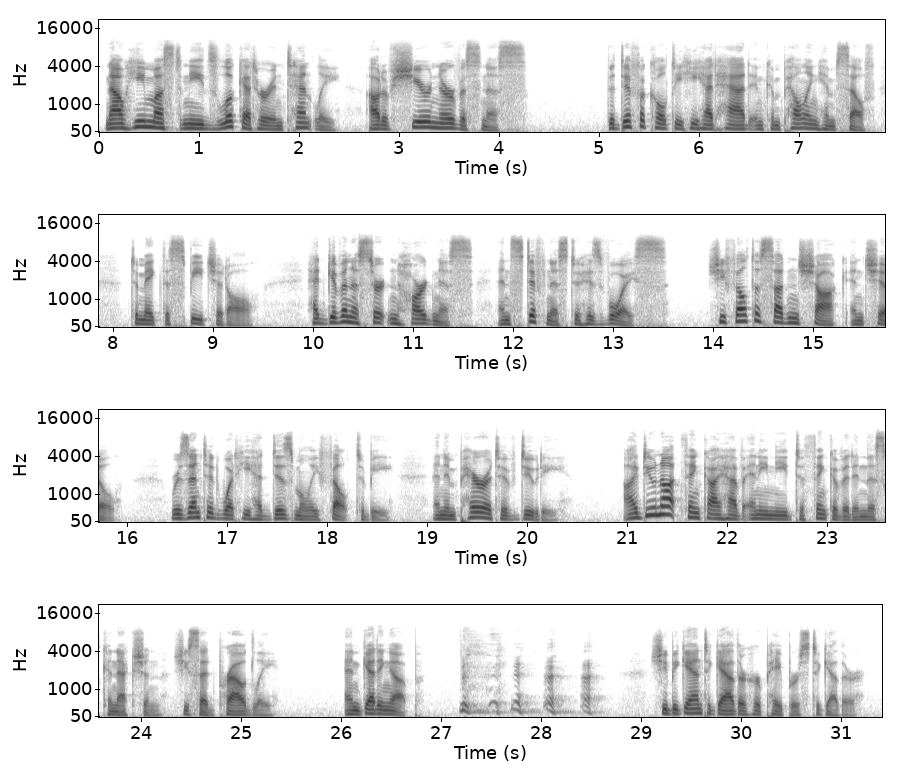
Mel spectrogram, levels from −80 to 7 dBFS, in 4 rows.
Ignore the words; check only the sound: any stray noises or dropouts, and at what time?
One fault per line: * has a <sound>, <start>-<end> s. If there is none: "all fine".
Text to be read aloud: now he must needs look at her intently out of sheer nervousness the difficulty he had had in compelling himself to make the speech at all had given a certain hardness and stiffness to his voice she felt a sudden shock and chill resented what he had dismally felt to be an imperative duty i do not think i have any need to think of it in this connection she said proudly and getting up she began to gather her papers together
* has a laugh, 27.2-28.7 s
